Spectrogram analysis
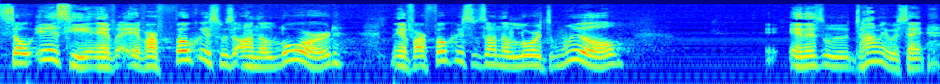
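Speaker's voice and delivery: ordinary talk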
